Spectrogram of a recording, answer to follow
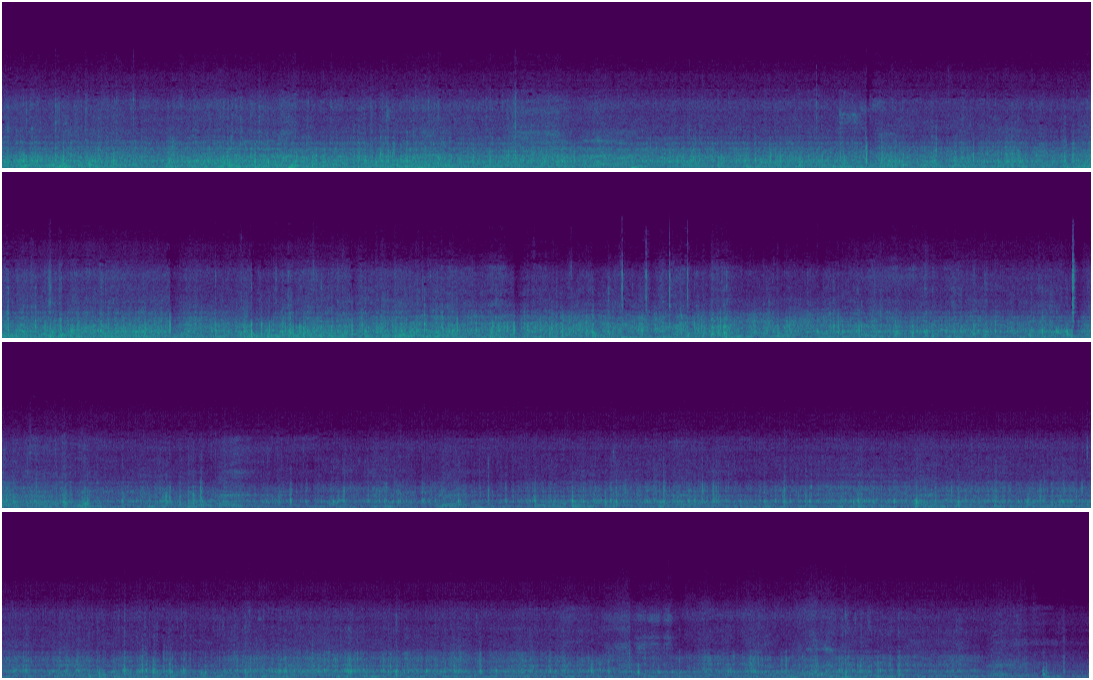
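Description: Bicycle tyres rolling over a loose gravel dirt road, giving a steady rumble of tyre and road noise. It eases off a little about halfway through.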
